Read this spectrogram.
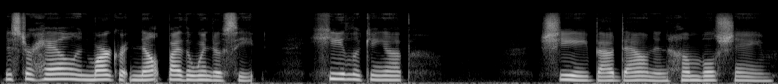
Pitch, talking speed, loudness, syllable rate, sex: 205 Hz, 130 wpm, -18 LUFS, 4.1 syllables/s, female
